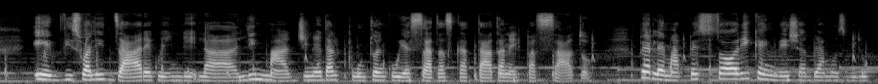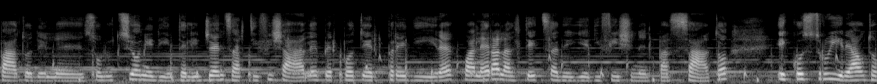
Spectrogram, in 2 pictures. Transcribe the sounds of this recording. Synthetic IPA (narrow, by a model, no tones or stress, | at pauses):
evizwalid̪zːaːɾekwind̪ilalimːad͡ʒined̪alpunt̪oiŋkujɛst̪aːt̪askat̪ːaːt̪anelpasːa̰ːt̪o | perlemapːest̪ɔːɾikeiɱveːt͡ʃeabːjaːmozvilupːaːt̪od̪elːesolut̪sːjoːnid̪iːnt̪elːid͡ʒɛnt̪saːrt̪ifit͡ʃaːleperpot̪erpɾed̪iːɾekwaːlɛːɾalalt̪et̪sːad̪eʎːied̪ifiːt͡ʃinelpasːaːt̪oekːost̪ɾuiːɾeawt̪o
